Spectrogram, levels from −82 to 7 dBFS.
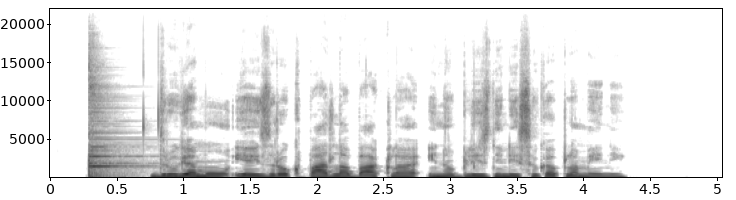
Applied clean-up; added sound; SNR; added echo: classical method spectral subtraction.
